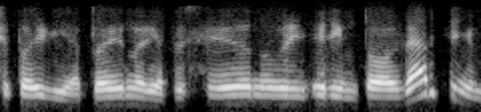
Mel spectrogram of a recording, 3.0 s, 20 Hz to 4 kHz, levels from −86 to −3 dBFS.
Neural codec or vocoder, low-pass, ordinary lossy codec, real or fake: codec, 24 kHz, 3.1 kbps, DualCodec; 3.6 kHz; Opus, 32 kbps; fake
